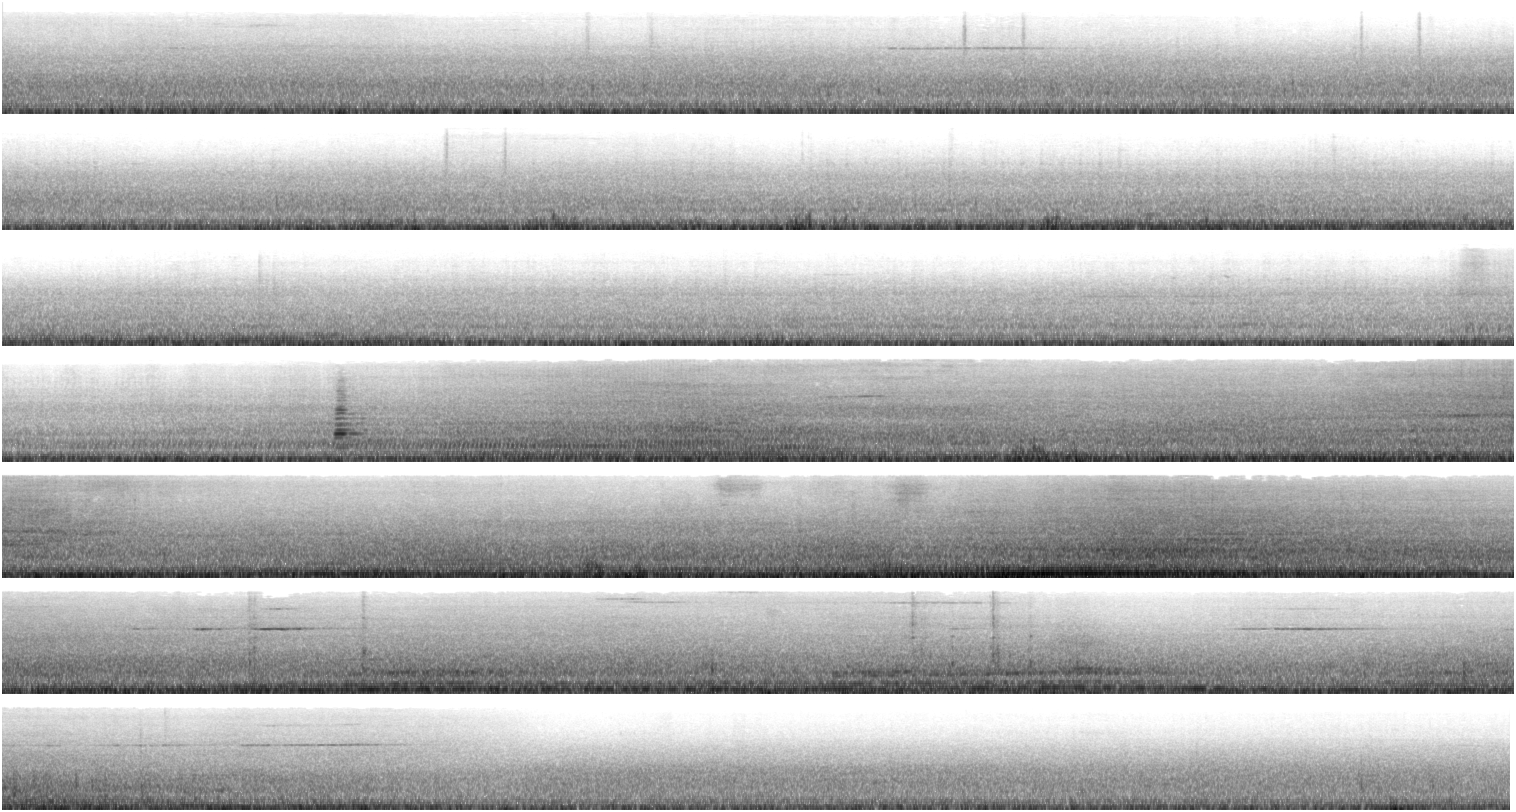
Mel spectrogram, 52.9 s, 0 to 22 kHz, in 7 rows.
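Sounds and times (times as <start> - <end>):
low rumble of cars passing: 0.0 - 52.9
vehicle engines pulling away: 22.2 - 47.7.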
